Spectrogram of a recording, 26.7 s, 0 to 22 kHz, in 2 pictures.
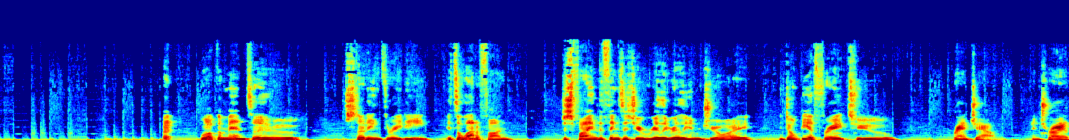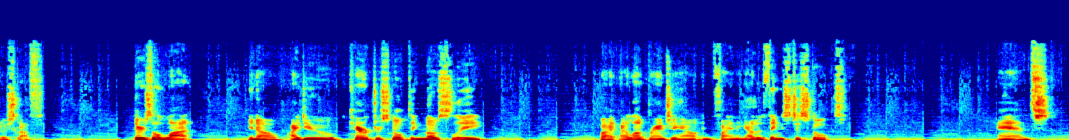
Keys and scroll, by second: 8.1 s.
